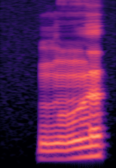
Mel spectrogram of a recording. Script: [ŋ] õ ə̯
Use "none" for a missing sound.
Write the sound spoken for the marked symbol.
ŋ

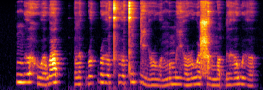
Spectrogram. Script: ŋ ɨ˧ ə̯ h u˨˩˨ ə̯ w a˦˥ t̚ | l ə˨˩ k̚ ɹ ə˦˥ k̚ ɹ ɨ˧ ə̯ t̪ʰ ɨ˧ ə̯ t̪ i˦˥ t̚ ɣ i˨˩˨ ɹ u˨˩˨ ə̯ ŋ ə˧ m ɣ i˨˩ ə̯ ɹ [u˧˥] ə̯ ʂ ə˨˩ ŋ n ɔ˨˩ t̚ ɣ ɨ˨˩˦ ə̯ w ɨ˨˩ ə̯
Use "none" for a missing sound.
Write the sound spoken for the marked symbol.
u˧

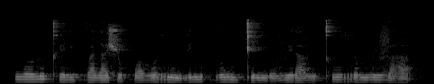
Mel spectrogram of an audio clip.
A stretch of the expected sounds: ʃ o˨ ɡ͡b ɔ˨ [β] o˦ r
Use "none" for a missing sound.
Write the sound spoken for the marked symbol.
β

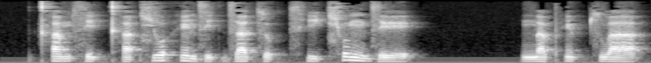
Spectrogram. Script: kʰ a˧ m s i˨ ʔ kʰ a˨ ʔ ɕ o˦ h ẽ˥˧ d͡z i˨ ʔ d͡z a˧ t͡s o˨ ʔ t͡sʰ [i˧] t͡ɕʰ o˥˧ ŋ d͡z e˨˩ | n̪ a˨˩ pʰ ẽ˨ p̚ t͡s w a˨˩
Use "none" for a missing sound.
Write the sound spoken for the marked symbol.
i˧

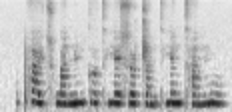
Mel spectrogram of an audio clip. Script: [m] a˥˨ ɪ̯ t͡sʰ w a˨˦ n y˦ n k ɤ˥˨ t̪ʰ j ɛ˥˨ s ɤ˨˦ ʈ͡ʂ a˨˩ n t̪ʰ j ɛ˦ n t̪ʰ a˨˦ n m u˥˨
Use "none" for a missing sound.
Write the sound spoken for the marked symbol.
pʰ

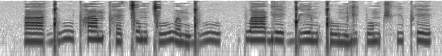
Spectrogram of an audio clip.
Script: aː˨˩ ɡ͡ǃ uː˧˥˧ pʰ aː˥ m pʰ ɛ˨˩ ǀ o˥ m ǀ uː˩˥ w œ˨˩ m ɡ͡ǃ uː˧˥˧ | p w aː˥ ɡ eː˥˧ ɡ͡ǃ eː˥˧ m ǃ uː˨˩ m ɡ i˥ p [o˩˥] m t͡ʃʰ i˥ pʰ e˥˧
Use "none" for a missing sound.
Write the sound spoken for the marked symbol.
o˧˥˧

